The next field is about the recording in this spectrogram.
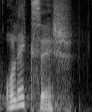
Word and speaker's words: Olexesh: Ich nehme passenderweise, so als Kontrastprogramm, nehme ich mal vom Olexesh. – Wie schreibt man das? – O-L-E-X-E-S-H.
